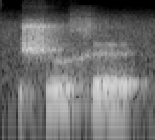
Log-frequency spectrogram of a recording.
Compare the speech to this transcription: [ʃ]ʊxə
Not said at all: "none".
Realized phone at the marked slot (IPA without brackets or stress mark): ʃ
